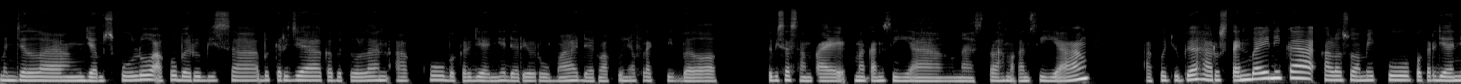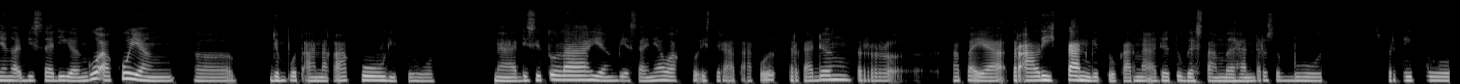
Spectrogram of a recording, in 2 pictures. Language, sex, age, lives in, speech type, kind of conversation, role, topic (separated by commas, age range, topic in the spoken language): Indonesian, female, 40-44, Indonesia, conversation, advice, user, Bagaimana cara menyeimbangkan waktu antara pekerjaan dan hobi?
